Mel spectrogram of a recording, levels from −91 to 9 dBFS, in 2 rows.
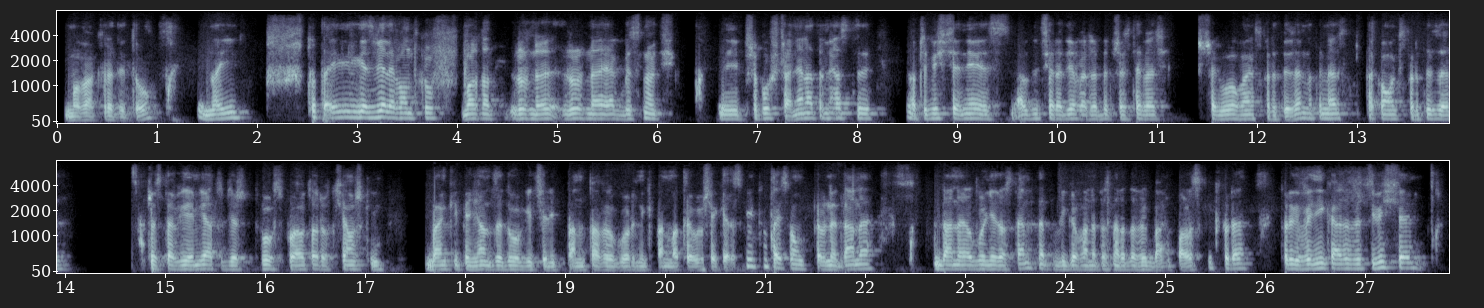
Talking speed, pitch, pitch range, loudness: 130 wpm, 120 Hz, 110-130 Hz, -17 LUFS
